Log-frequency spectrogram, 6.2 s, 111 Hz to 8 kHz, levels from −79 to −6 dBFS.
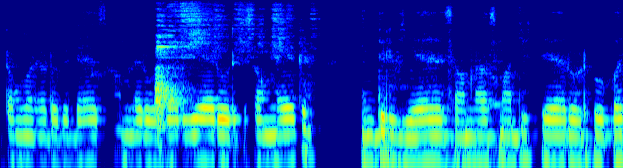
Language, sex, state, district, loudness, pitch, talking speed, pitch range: Marwari, male, Rajasthan, Nagaur, -40 LUFS, 125 Hz, 210 wpm, 125-130 Hz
